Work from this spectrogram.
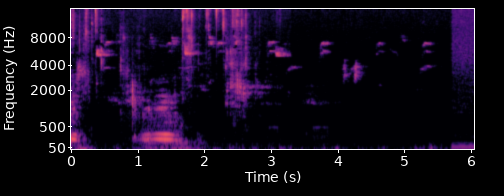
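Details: An American bullfrog gives a single deep, droning, cow-like thrum at Sonoma State Historic Park, California, under speech and faint small-bird chirps; a great blue heron nearby.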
